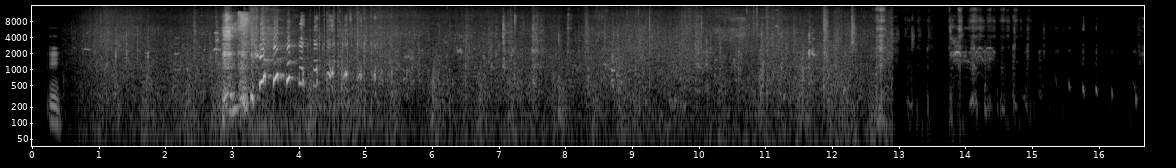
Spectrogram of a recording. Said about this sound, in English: It was a seaplane.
